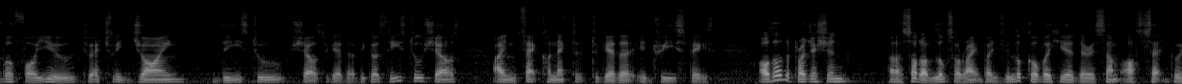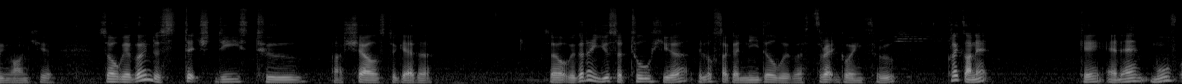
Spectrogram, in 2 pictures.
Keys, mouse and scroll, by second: 1.8-4.0 drag, 4.3 alt+middle click, 6.3-9.6 drag, 10.1 scroll down 1, 10.4 alt+middle click, 11.4 alt+middle click, 13.7-18.1 drag, 23.1 scroll down 1, 23.2-23.6 scroll up 1.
